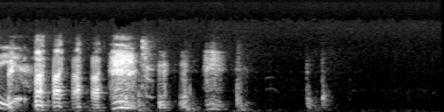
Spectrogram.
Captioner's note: laughing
